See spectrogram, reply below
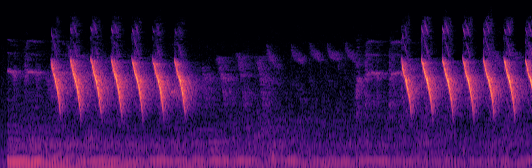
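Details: Crystal form of bar-winged prinia (ciblek kristal) singing actively in the rapid-fire 'nembak ngebren' style: a burst of about eight sharp, high, downslurred chirps, a short pause with faint twitters, then another burst of about seven.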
